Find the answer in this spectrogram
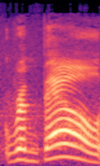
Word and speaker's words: rebel: rebellious stage as well so rebel and rebel verb form once again that is to rebel as I said the stress goes on the second syllable and as an elm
